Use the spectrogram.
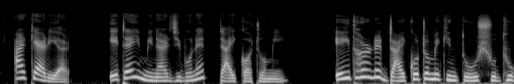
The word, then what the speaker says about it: dichotomy: চলেন একসাথে উচ্চারণ করি। ডাইকোমি। আর একবার ডাইকোটমি শব্দটা আরেকটু সহজে বোঝার জন্য চলেন মিনার গল্পটা শুনি।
